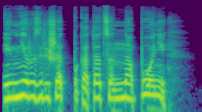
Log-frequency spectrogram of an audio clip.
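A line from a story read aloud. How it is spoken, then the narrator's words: Sobbing. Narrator (Russian): Мэтью Перкинс, всхлипывая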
